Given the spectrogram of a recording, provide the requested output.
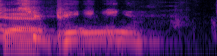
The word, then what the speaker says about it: Tehachapi: Tehachapi, suburb in the middle of California. Not touch a P.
